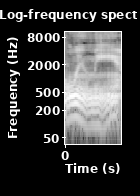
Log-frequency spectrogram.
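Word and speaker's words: Lume: I think it's pronounced Lumi. – It is. It is. – It is. It is. – It is. I checked it out.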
